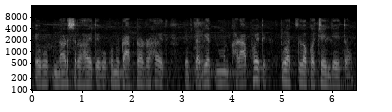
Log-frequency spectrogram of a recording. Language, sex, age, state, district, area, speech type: Maithili, female, 60+, Bihar, Muzaffarpur, rural, spontaneous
